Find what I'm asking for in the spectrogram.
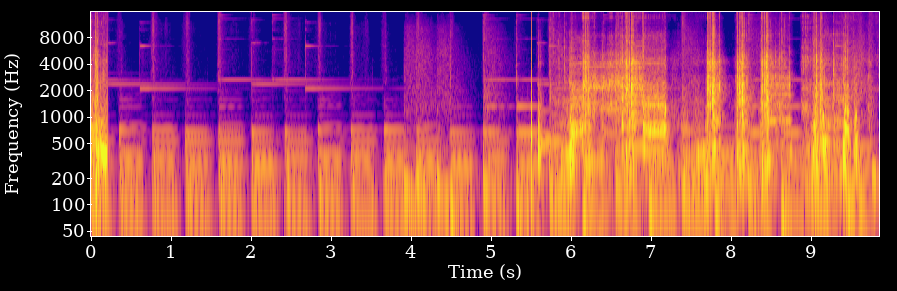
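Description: A sewing machine backstitches an apron pocket, first in slow, evenly spaced humming pulses, then in a busier, clattering burst of faster stitching with sharp ticks, close and alone.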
